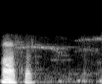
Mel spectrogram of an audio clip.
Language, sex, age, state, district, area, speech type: Odia, male, 18-30, Odisha, Koraput, urban, conversation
